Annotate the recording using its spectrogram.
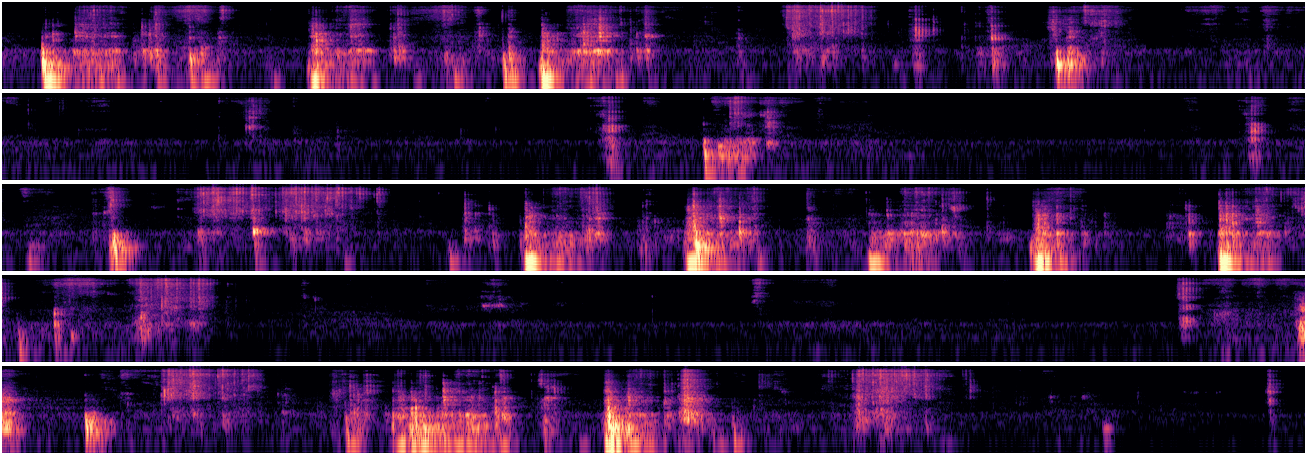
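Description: Adhesive tape pulled off a handheld tape dispenser and torn off in repeated short rips, mixed with paper being handled and pressed down, with a couple of quiet pauses.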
